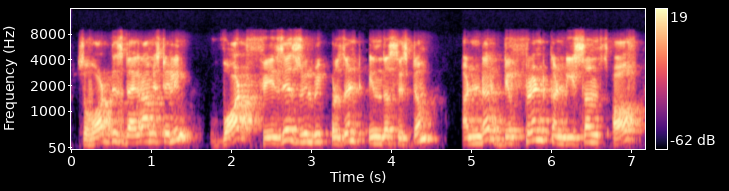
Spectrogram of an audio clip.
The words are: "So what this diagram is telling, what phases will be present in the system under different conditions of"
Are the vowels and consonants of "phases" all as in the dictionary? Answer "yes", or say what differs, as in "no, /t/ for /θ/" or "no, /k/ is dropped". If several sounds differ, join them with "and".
yes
